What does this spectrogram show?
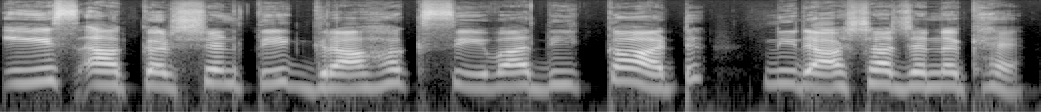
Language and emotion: Punjabi, disgusted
